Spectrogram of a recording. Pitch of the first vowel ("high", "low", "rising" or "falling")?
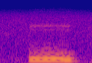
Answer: low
